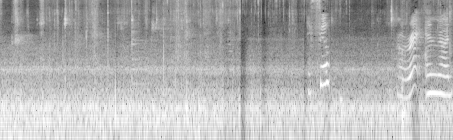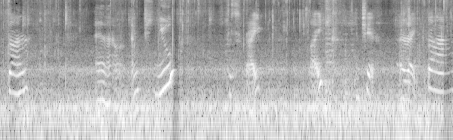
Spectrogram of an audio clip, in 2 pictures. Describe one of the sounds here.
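Sticky slime squishes and crackles as hands knead it.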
